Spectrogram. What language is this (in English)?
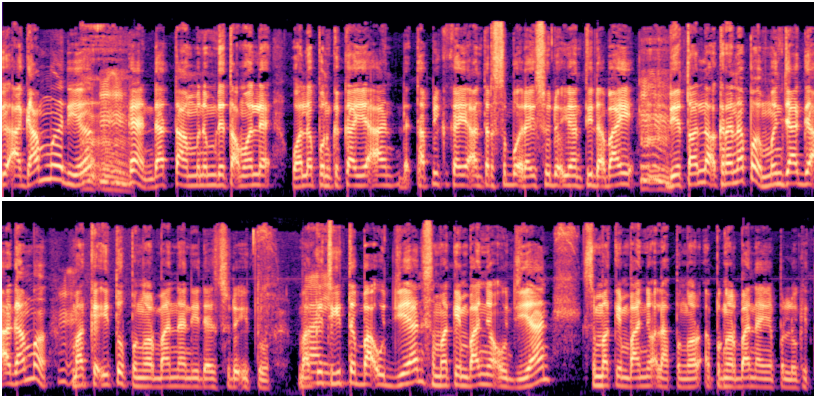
Malay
